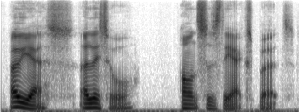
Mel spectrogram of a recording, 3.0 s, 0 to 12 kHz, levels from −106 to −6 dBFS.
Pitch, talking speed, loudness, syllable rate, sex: 125 Hz, 140 wpm, -19 LUFS, 4.3 syllables/s, male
